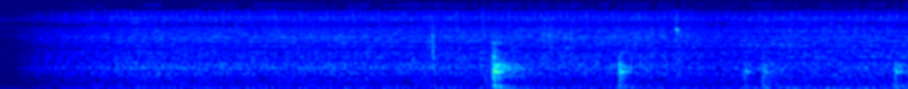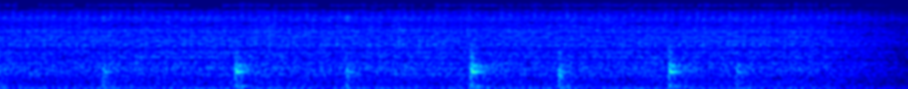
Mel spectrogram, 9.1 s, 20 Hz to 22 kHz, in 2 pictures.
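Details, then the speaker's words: 2019 Honda Accord idling, heard from the driver's side as the steering wheel is rocked: sharp, irregular clunks that the driver also hears while driving, traced to a worn tie rod end. "hopefully you heard that noise it's a clunking noise"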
